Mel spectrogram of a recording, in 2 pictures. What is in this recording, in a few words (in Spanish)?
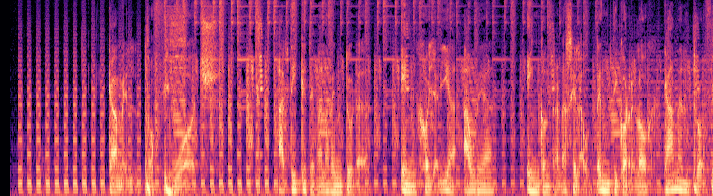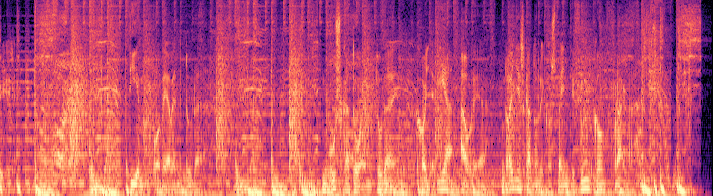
Publicidad Radio voces comerciales musica; Camel Trophy Watch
